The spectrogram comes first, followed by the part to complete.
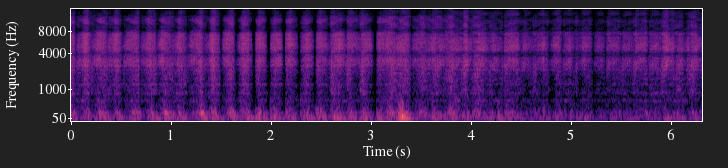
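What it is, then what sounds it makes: Colored pencil scratching on paper. A pink wooden colored pencil, held in the fingertips, scratches and rubs over a flat, thin white paper coloring page on a table while shading the letter O. The result is a steady, bright, scratchy hiss made of quick, rhythmic back-and-forth strokes over a soft low rumble. A single louder, duller knock sounds about halfway through.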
